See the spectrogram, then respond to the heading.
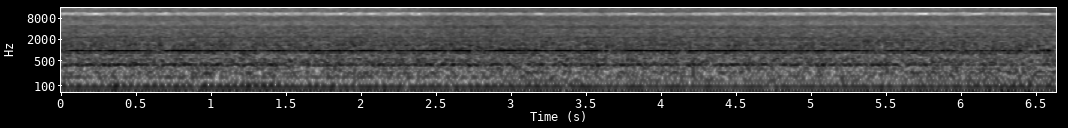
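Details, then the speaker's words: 2000 Mercedes-Benz S430 W220 Airmatic after front left strut replacement, level button pressed, engine idling: steady hum with faint constant whine as compressor fills the strut and raises the car normally. "you have the level left button here the compressor running now [Music]"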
